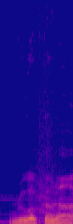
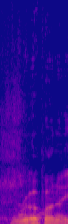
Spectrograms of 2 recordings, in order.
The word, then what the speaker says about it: Ruapuna: a New Zealand track believe it's pronounced ruapuna I think is that is that correct can you guys correct me on that that's how I'd say it ruapuna yes I've not actually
